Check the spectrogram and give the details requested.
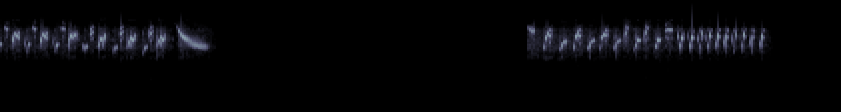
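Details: Trained-style song of a European goldfinch: a bright chattering phrase ending in a downslurred note, then after a pause a second phrase that runs into a rapid, even trill, with clean silence between.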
